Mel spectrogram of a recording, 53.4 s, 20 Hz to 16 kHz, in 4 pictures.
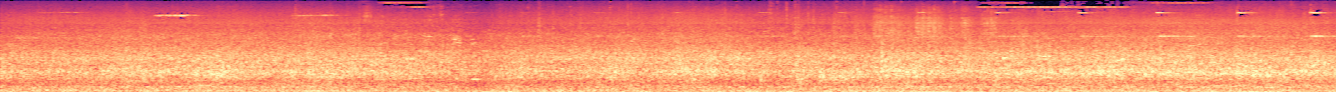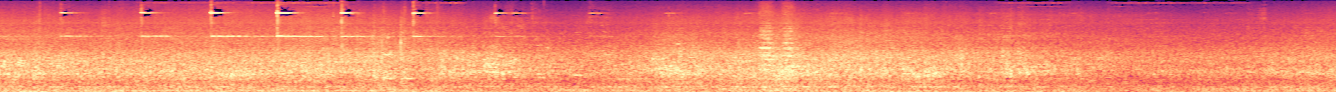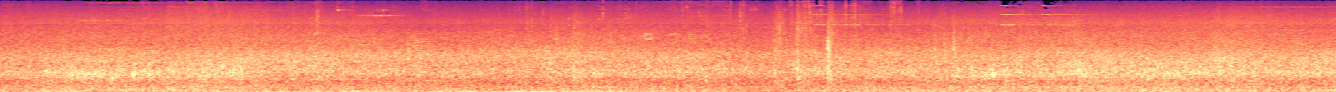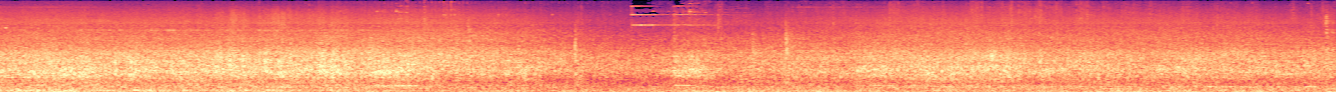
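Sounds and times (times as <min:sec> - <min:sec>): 
car traffic on Brooklyn Bridge in New York: 0:00.0 - 0:53.4.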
